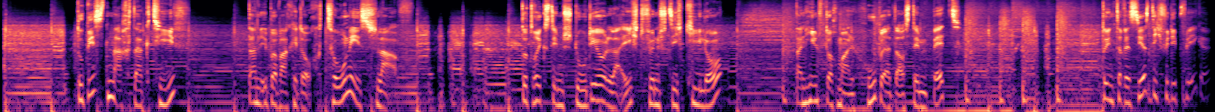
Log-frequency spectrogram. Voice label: Kinospot; Pflegestarter innen; OOeG

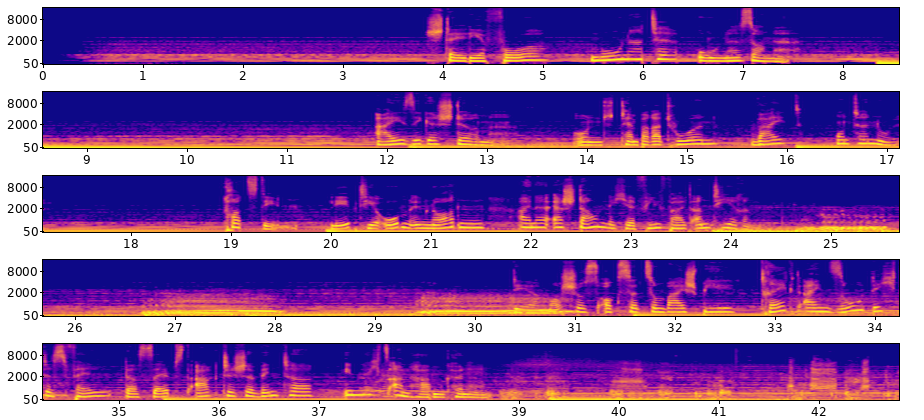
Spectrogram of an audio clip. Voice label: Dokumentation Elefanten

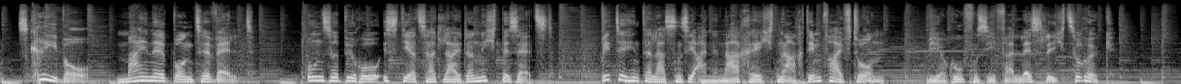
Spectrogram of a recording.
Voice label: TELEFONANSAGE NACHTSCHALTUNG; Skribo

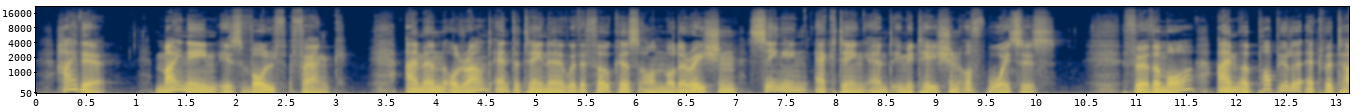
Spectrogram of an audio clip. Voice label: englisch

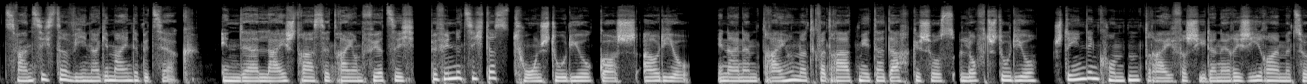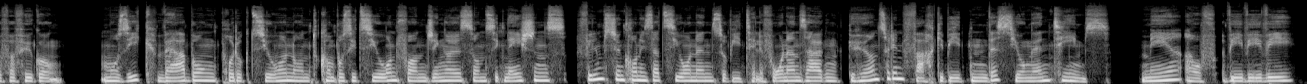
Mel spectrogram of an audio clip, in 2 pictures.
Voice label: Werbung sachlich

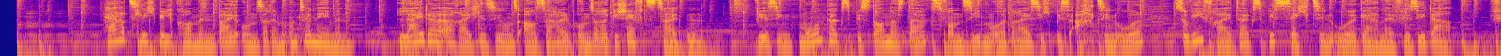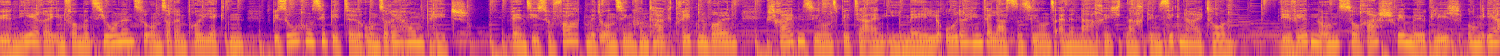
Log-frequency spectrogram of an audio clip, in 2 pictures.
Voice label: Telefonband

